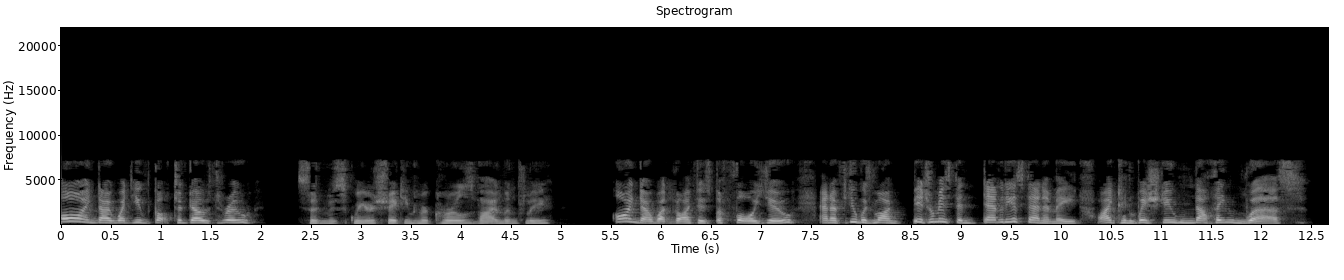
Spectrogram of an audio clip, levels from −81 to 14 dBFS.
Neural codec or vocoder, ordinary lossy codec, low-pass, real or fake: autoencoder, 22.05 kHz, a latent of 192 numbers a frame, VITS, trained on one speaker; MP3, 32 kbps; 7.2 kHz; fake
